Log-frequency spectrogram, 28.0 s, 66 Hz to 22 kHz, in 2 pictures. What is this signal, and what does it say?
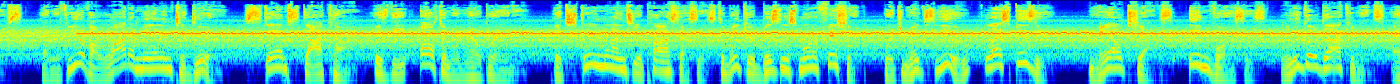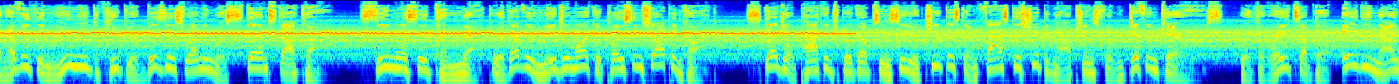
RTTY (75 baud, 170 Hz shift), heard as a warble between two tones, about 2200 Hz centre, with radio static and speech in English. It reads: ZNBC2KR DCY7U 5SXSLXP UL9 J7H6KQT NSYD V1YMQ 4R6 W58S NKJVW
